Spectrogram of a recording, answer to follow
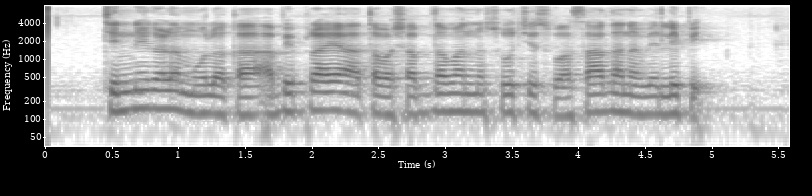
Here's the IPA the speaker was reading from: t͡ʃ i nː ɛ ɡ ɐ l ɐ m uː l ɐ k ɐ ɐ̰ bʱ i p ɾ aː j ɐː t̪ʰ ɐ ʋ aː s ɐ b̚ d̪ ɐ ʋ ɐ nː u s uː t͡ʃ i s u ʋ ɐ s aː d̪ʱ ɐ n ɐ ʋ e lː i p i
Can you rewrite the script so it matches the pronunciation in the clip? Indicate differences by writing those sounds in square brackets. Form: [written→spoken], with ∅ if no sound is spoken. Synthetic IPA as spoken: t͡ʃ i nː ɛ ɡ ɐ [l→ɭ] ɐ m uː l ɐ k ɐ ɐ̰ bʱ i p ɾ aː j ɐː t̪ʰ ɐ ʋ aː [s→ʃ] ɐ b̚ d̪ ɐ ʋ ɐ nː u s uː t͡ʃ i s u ʋ ɐ s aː d̪ʱ ɐ n ɐ ʋ e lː i p i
